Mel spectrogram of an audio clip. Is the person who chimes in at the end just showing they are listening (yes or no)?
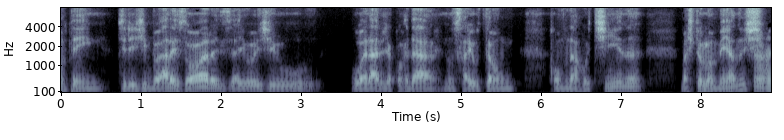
no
